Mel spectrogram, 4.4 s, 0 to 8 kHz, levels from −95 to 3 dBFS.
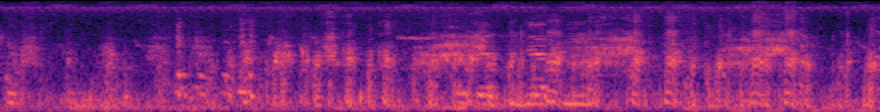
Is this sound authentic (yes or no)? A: yes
